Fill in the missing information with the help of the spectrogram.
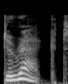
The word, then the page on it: direct: anglais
